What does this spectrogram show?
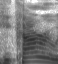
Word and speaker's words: Hikaru: Dasha pronouncing Hikaru is how it is officially pronounced in Japanese.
